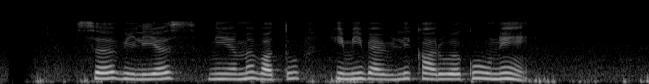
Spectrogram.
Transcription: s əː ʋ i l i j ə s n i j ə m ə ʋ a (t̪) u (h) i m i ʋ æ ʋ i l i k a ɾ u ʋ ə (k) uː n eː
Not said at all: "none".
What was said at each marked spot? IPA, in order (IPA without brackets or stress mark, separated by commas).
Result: t̪, h, k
